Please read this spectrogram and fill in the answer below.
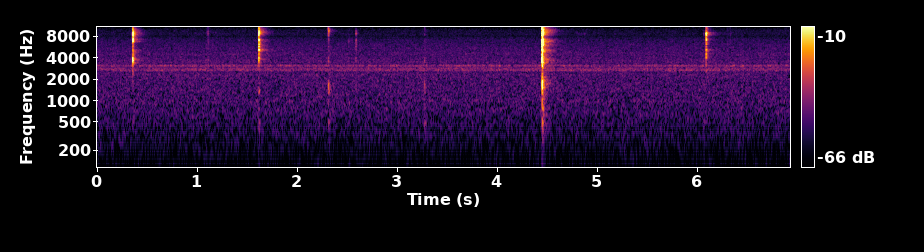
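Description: Faint, sparse clicks of fingers handling a metal-can crystal against the pins of a frequency meter's test socket: about six small clicks, the sharpest about four and a half seconds in. Under them runs a faint steady high-pitched hum.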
